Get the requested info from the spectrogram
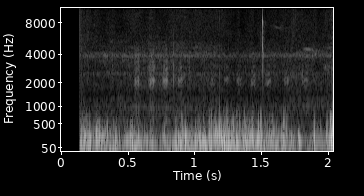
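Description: Great cormorants at the nest giving deep, guttural croaking calls: a rough, rapidly pulsing run of low notes.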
